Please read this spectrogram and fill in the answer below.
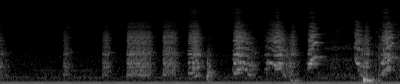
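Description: Faint scattered short clicks and brief squeaks over a steady low hum.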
